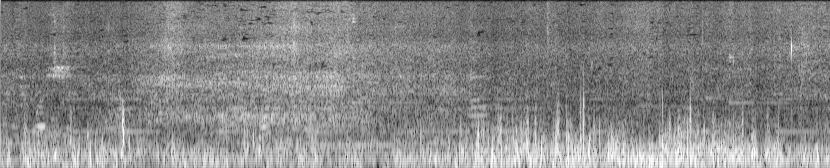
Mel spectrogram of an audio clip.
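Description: Wind buffeting the microphone: a steady low rumble that grows louder about halfway through, with faint voices of people in the background.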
